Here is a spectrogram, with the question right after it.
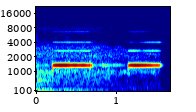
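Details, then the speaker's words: Beeping heard in the background during a phone call from a person in hospital: two steady electronic beeps about a second apart, hospital equipment beeping. "We can hear a little beepy beepy in the background. Beep, beep."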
